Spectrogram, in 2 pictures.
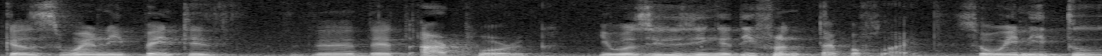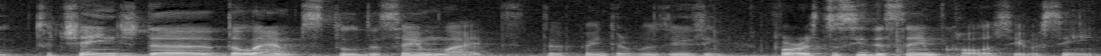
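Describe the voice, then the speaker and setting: A man with a Portuguese accent keeps a moderate pace and fairly even intonation. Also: medium pitch for a man. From Portugal. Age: 20s. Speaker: PhD student. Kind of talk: interview. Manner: hesitant, many fillers and repeats.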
